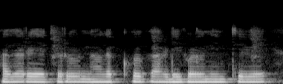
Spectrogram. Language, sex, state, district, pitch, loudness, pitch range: Kannada, male, Karnataka, Bidar, 120 Hz, -16 LUFS, 120-125 Hz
